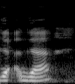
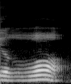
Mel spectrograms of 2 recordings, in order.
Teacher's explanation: kalau ga itu dia makhrajnya dari lidah. Ya, tapi kalau huruf ghain itu dari bagian tenggorokan ya.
